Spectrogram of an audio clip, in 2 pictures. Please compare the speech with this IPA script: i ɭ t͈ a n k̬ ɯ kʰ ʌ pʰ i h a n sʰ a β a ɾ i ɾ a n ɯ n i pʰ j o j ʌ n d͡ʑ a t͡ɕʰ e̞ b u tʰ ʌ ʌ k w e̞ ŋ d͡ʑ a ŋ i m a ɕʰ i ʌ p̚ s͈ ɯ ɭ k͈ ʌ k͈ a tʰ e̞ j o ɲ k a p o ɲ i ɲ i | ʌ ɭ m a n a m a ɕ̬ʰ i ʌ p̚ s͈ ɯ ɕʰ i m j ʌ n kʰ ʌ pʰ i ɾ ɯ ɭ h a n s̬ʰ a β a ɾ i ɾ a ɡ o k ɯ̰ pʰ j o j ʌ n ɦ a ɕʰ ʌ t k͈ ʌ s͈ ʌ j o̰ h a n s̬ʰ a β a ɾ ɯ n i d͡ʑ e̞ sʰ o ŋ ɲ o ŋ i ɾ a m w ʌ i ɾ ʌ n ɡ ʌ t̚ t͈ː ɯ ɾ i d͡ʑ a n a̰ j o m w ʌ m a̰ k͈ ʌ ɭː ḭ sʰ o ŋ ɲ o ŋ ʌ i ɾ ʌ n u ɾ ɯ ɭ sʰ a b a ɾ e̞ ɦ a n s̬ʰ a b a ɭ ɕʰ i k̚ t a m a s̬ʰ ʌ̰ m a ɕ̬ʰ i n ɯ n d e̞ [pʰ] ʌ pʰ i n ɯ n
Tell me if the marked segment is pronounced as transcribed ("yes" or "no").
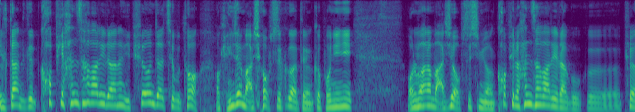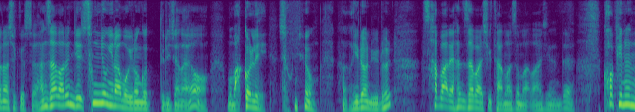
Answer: no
